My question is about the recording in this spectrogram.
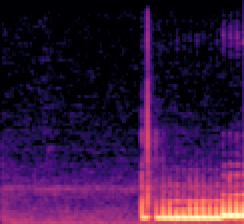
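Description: Near silence, then about one and a half seconds in a smartphone video-call app starts its buzzy electronic calling tone through the phone's speaker.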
